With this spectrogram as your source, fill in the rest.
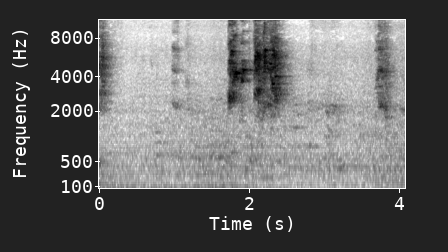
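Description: Lovebirds kept in a collection give short harsh squawks, a few bright bursts close by over a low background hum, with a pause between calls.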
